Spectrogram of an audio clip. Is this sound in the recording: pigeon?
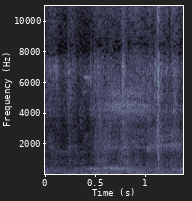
yes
